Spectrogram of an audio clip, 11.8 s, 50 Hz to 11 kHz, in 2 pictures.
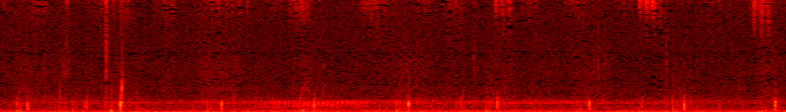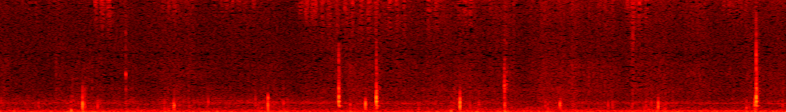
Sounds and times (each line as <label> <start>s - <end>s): cicadas 0.0s - 11.7s
crickets 0.0s - 11.7s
